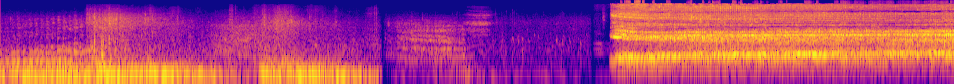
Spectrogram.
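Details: Long, deep, rumbling belches dubbed over a film T-Rex's roars as an edited comedy clip, followed by film sound effects and music.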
